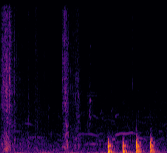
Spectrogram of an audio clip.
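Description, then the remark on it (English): Four sharp knocks on a wooden door of a building that looks long unused, in a quick, even rhythm, fairly loud, following a moment of faint rustling and soft background noise. “Doesn't look like anyone's been in there in a long while. I'll knock just to be sure.”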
